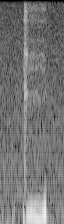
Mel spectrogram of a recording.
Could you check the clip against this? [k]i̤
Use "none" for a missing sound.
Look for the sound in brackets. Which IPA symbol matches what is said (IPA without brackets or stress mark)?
k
